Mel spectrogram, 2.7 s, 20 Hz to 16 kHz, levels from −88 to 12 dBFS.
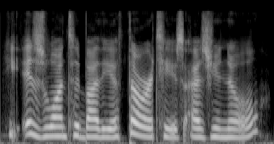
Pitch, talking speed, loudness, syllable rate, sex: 230 Hz, 195 wpm, -15 LUFS, 5.0 syllables/s, female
